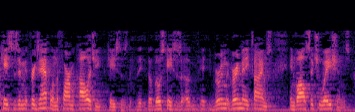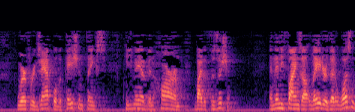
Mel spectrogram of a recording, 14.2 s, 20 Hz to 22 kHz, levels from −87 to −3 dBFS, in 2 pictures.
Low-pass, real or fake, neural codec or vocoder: 7.2 kHz; real; none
